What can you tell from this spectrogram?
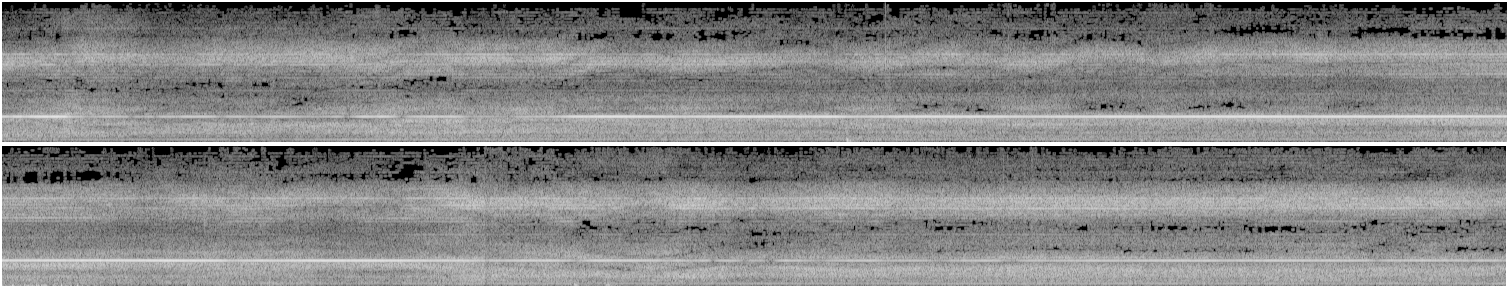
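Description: Vacuum cleaner running with a crevice tool: a steady motor whine over rushing air, getting a little louder and softer as the nozzle is worked about, drawing up loose dirt and crumbs.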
